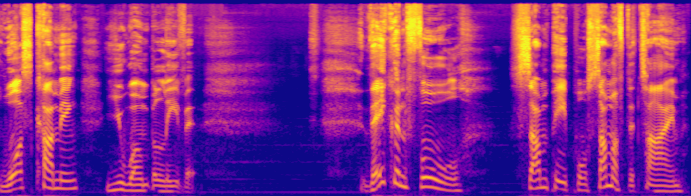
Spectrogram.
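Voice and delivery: normal talking voice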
